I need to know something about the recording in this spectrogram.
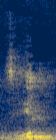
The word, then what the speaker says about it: DeepSeek: Se llama así, DeepSeek, se pronuncia alargada la y siempre.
